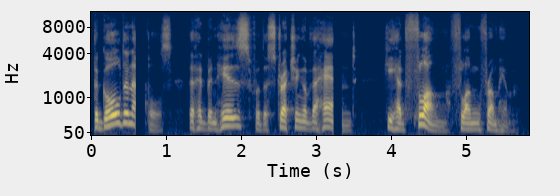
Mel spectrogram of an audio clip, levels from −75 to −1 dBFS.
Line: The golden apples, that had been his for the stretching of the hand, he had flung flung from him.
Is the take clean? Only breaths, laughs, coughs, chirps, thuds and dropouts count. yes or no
no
